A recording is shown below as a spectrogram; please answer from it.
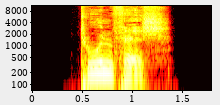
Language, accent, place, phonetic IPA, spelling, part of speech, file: German, Germany, Berlin, [ˈtuːnˌfɪʃ], Thunfisch, noun, De-Thunfisch.ogg
- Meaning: tuna; tunafish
